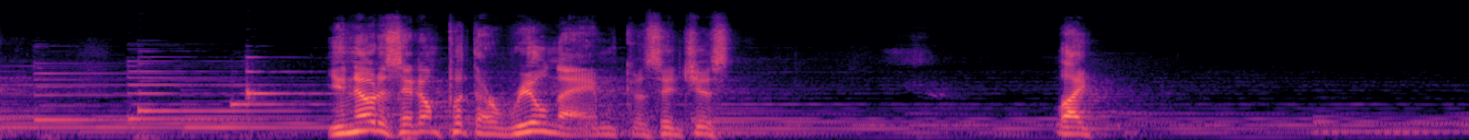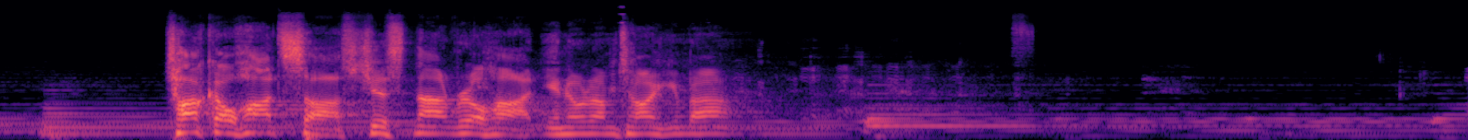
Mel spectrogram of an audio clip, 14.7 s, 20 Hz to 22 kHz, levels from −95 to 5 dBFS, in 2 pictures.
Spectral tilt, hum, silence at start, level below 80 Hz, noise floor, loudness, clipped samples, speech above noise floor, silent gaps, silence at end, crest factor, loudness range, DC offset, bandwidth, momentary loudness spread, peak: -3 dB/octave; none; 0 s; -64 dBFS; -57 dBFS; -27 LUFS; under 0.1%; 30 dB; none; 0.1 s; 24 dB; 11 LU; under 0.1%; 16 kHz; 25 LU; -8 dBFS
